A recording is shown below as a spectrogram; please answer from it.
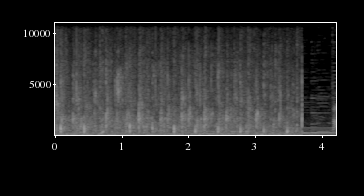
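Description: Faint audience applause, scattered claps thinning out. It is cut off abruptly near the end by music with a held sung note.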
